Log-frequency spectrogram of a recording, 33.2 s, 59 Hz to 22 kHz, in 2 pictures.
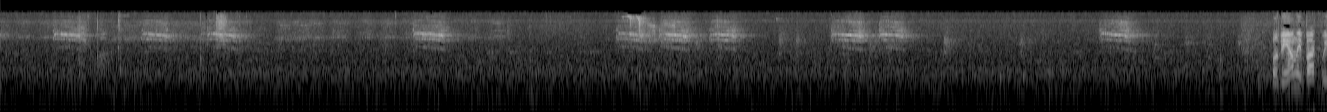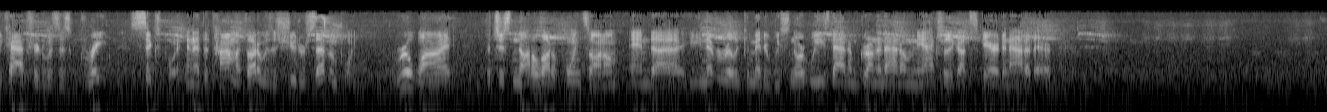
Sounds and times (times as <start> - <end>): Outside, rural or natural: 0.0 - 33.1.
